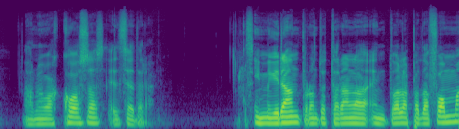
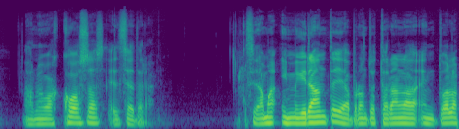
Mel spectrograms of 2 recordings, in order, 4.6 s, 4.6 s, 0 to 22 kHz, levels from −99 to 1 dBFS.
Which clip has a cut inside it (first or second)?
first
